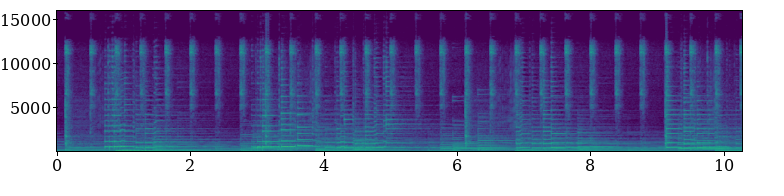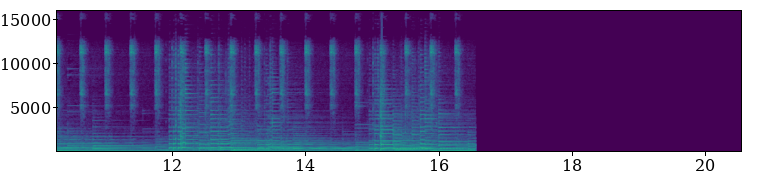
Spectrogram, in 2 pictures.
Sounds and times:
Happy music: 0.0 - 16.6.

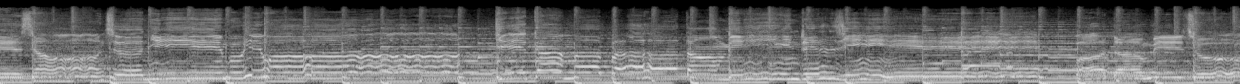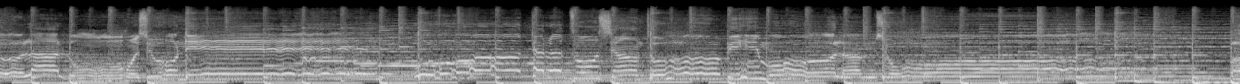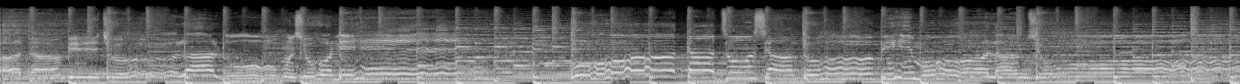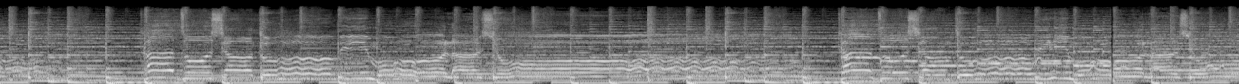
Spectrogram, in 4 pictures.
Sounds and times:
Music: 0.0 - 49.5.

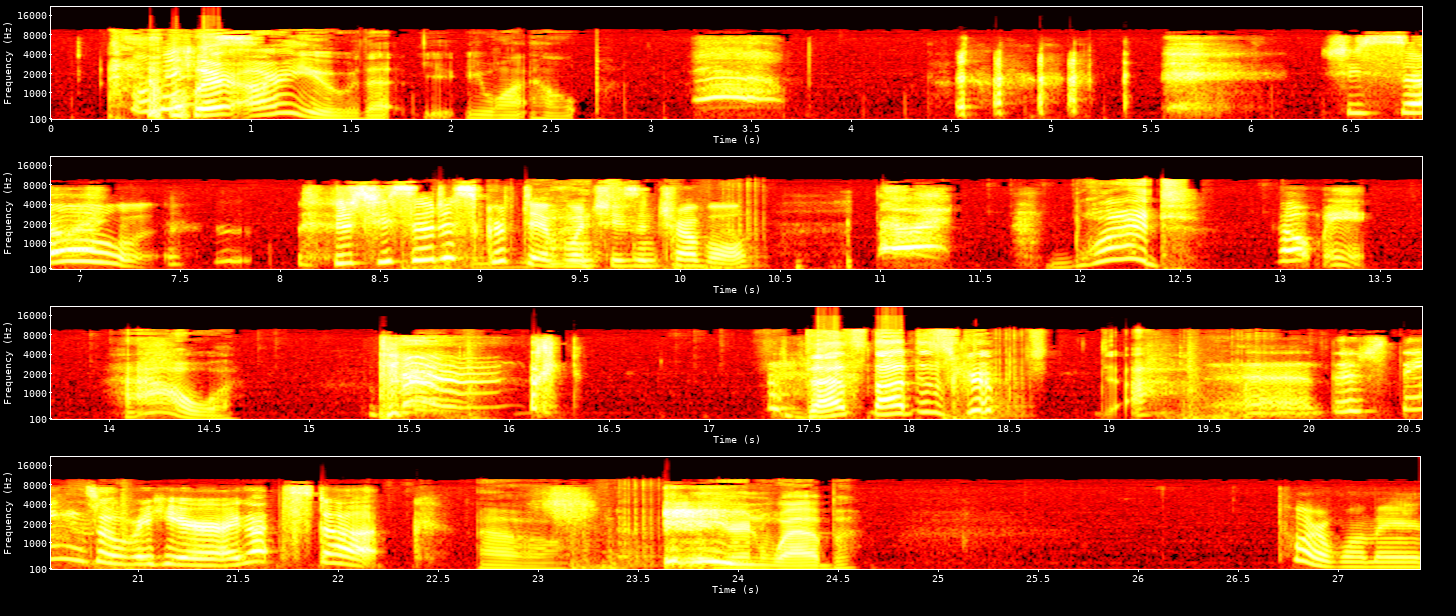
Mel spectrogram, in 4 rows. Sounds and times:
Speech: 0.3 - 2.8, 6.4 - 10.4, 11.9 - 13.4, 14.0 - 14.6, 17.3 - 24.6, 26.7 - 27.4.

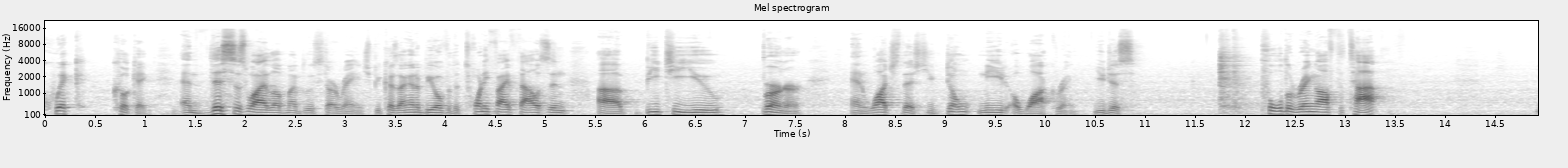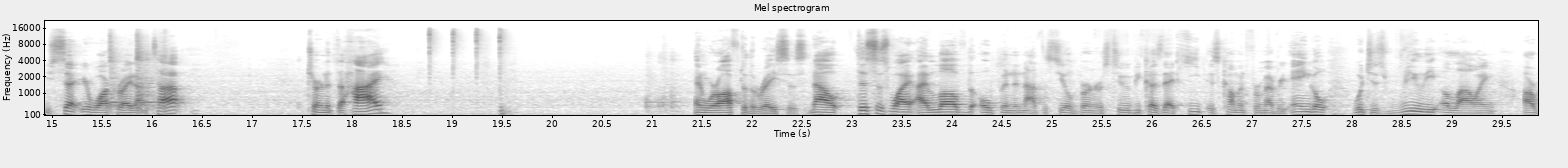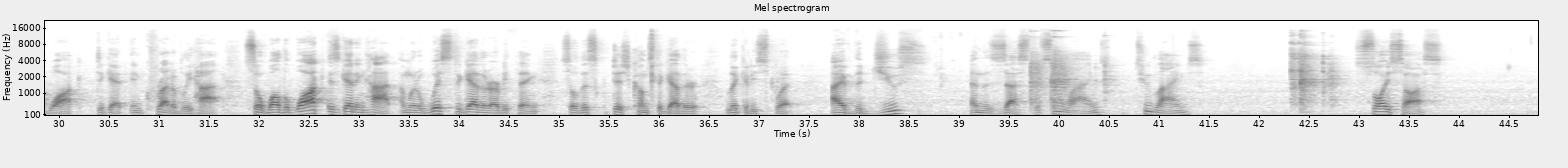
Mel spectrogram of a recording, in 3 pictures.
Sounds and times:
Speech: 0.0 - 11.0, 12.2 - 13.5, 15.0 - 16.4, 17.6 - 18.5, 21.4 - 41.6, 43.0 - 44.0.

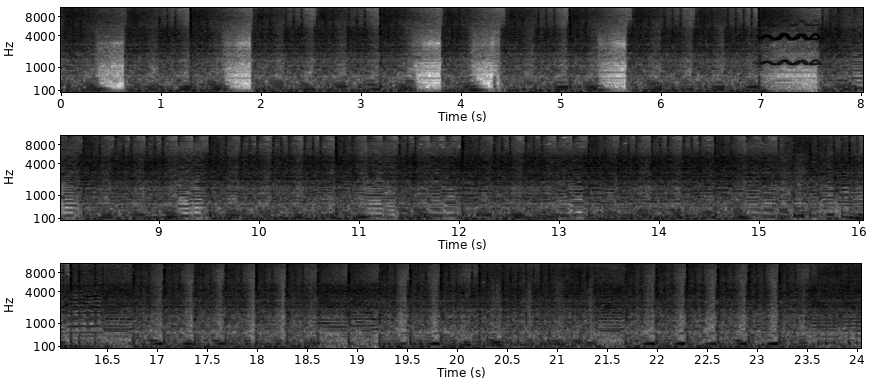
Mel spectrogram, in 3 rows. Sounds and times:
Electric guitar: 0.0 - 24.0.

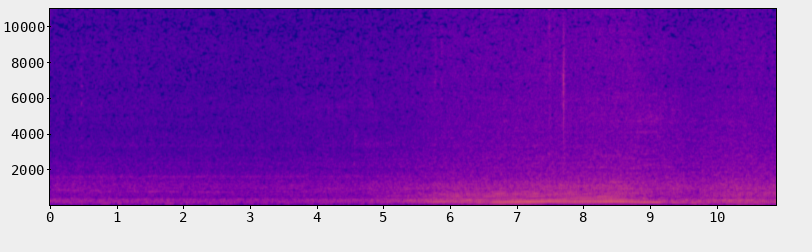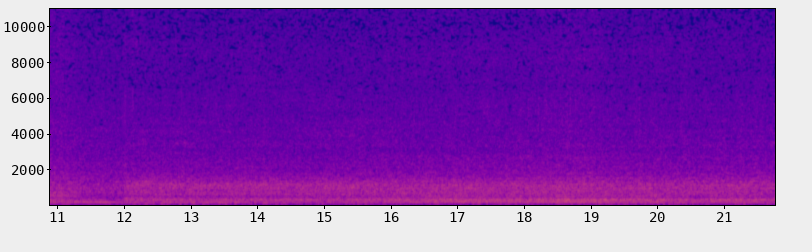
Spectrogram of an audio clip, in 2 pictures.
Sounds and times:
Car: 0.0 - 21.7
Accelerating, revving, vroom: 4.9 - 11.8, 15.9 - 21.4.

